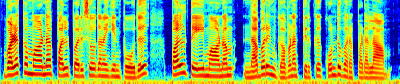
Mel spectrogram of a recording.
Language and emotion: Tamil, neutral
